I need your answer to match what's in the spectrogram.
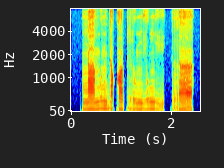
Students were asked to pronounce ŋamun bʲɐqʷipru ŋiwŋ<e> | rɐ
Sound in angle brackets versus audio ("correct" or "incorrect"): incorrect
